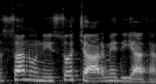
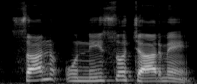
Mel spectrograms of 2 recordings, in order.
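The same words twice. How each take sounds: First: Said in the usual way. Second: "सन उन्नीस सौ चार में" said slowly, each word set apart; teacher slowing down so the year sticks; slow drilled answer. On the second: Shown as a demonstration. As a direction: spell the year out slowly for the class to memorise. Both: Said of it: "कब दिया था भैया?".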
